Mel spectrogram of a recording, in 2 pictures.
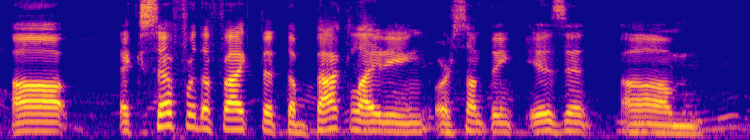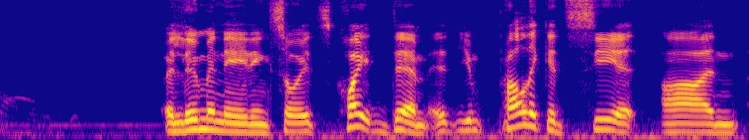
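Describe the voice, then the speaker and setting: Male demonstrator, gravelly fry, mid-pitched, off-the-cuff and hesitant, walking through features step by step. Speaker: product demonstrator. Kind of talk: casual unscripted product demo.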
